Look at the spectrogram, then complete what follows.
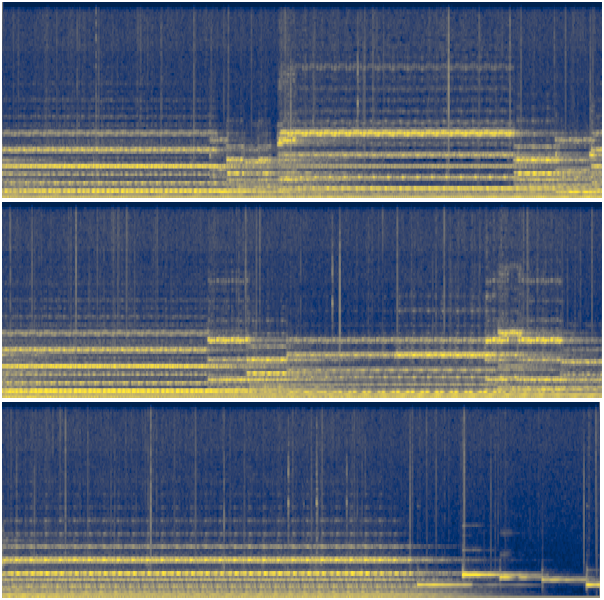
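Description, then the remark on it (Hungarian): Sustained electric organ chords shift every couple of seconds, swirled by a fast rotating Leslie speaker that gives a quick, shimmering warble. Steady and fairly loud, no voices, fading at the end. “Gyors Leslievel.”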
